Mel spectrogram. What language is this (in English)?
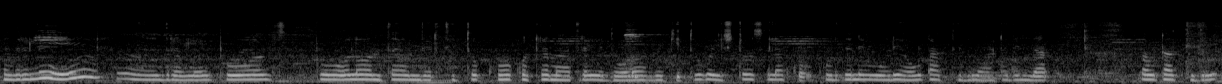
Kannada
